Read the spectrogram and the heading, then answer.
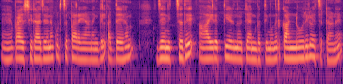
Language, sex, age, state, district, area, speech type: Malayalam, female, 30-45, Kerala, Malappuram, rural, spontaneous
